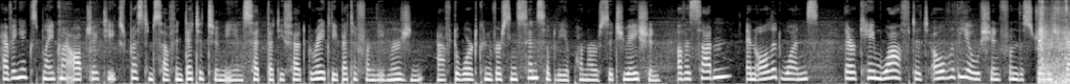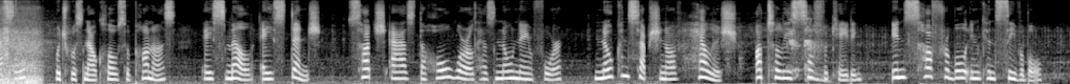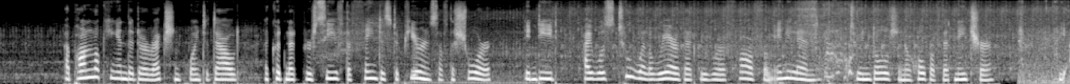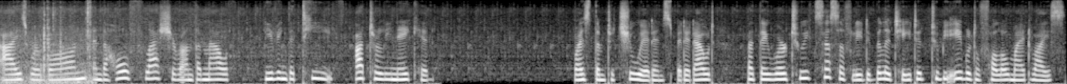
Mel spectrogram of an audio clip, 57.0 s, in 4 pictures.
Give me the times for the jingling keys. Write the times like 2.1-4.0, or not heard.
13.8-14.9, 42.1-44.1.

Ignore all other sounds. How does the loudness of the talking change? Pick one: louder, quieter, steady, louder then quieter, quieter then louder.
steady.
